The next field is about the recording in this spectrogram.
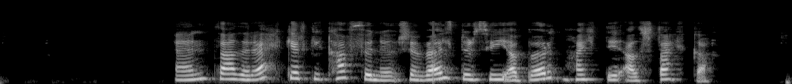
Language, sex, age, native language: Icelandic, female, 60-69, Icelandic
